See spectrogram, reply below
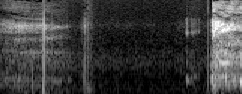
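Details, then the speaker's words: Child who says they have been coughing a lot: a few sharp, breathy cough bursts ending in a loud harsh exhalation; repeated coughing. "Sorry, cough again. I've been coughing quite a lot. I've had to pause this video a lot."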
